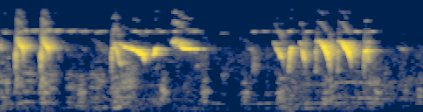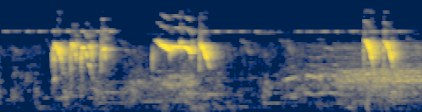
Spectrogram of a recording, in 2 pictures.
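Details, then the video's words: ['Puling bird at ease, uttering clustered high chirps and short downslurred whistles in separate bursts with quiet gaps between.'] "burung puling. Inilah yg dilakukannya saat santay"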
